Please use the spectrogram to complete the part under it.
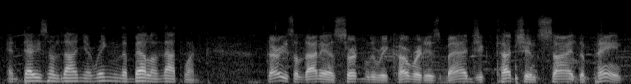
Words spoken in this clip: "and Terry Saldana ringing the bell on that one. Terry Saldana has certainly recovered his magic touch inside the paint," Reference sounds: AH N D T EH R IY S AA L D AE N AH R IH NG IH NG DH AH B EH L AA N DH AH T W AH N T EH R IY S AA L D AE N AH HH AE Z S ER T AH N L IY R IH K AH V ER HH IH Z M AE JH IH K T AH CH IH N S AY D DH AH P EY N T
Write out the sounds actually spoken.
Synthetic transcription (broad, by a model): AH N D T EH R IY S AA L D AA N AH R IH NG IH NG DH AH B EH L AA N DH AH T W AH N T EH R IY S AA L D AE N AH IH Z S ER T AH N L IY R IH K AH V ER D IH Z M AE JH IH K T AH CH IH N S AY D DH AH P EY N T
